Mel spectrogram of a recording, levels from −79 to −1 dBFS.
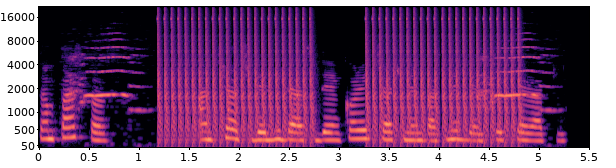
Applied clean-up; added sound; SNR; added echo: none; Gunshot, gunfire + Squeak; 0 dB; none.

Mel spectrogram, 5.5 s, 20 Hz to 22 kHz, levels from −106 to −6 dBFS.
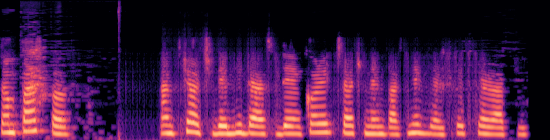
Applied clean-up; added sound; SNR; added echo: neural mask model DeepFilterNet 3.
